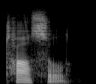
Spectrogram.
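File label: "tarsal", British English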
